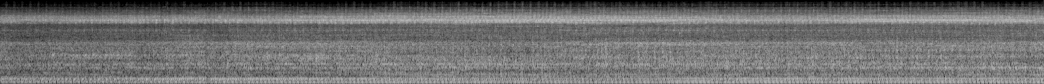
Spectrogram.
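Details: Reference sound of a healthy 2007 Honda Rebel 250 and its valves, idling in neutral just after an oil change and valve clearance adjustment; even, unbroken patter with no ticking or knocking. Mechanically sound, only cosmetic flaws. Normal idle.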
